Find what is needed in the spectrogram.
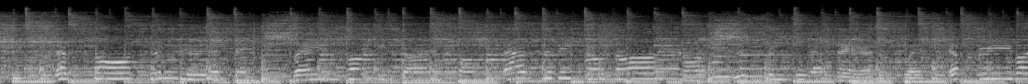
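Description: A live polka band plays an instrumental passage over a steady drum beat, with bass, electric guitar, keyboard, saxophone and accordion.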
